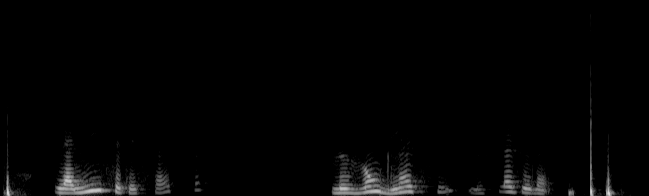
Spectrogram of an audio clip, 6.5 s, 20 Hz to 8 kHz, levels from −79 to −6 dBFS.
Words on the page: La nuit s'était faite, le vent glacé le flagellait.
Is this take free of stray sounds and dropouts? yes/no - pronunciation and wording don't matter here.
yes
